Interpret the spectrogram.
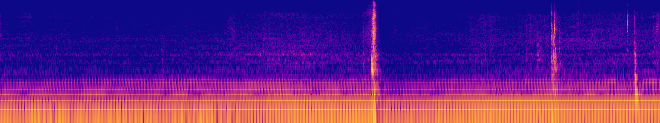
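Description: A car engine idling with a steady low hum. A little past halfway there is one sharp knock, and near the end a lighter click as an outside door handle is pulled and the latch releases.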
